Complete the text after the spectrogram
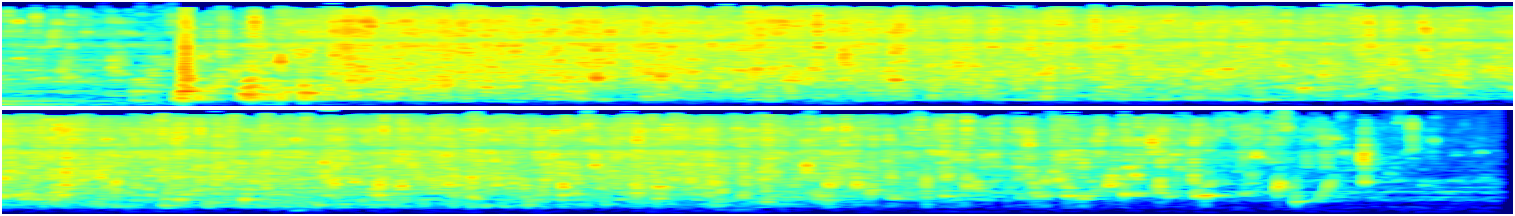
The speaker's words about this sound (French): L'eau qui coule, l'eau qui coule, l'eau qui coule, l'eau qui coule, l'eau qui coule, l'eau qui coule.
